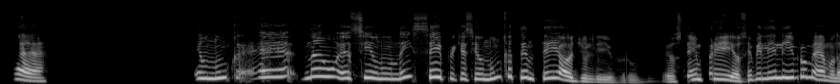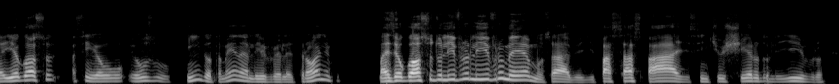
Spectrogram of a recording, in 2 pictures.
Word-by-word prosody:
É. 165 -9 +1 1.5
Eu 280 0 +1
nunca 300 +3 0
É, 335 +5 -2
não. 365 +4 +1
Assim, 285 +2 0
eu 285 -3 +2
não 255 -1 -1
nem 295 +9 -1
sei, 340 -2 0
porque, 255 -2 -7
assim, 250 0 -4
eu 240 - 0
nunca 335 +10 -1
tentei 290 -2 -1
audiolivro. 115 - -3 0.2
Eu 130 0 -8
sempre 230 - -3
eu 160 -4 +2
sempre 210 - -5
li 280 +3 0
livro 315 +3 +2
mesmo, 210 - -1
né? 140 0 -1
E - - +4
eu 175 +1 +4
gosto 205 +3 +1
assim, 170 - -9
eu 145 +1 -2
eu 145 0 -4
uso 165 -7 -7
Kindle 190 +6 -3
também, 165 +12 -6
né, 180 -4 -2
livro 130 -3 -4
eletrônico. 145 - -3 0.4
Mas 150 +2 +5
eu 175 - +7
gosto 180 +4 +9
do 220 - 0
livro, 225 +4 +1
livro 235 +3 +1
mesmo, 205 - +2
sabe? 115 -4 0
De 110 +1 -17
passar 140 +2 +1
as 150 - -4
páginas, 145 -6 +2
sentir 135 0 -9
o - - -5
cheiro 150 +3 -3
do 140 -2 -11
livro. 125 -3 -5
185 Hz, 190 wpm, -25 LUFS, -, 1.5 s, gosto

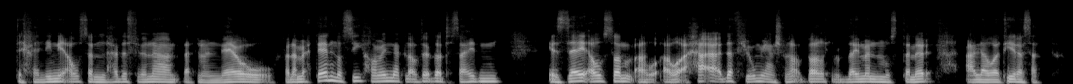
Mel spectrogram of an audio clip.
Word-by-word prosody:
تخلّيني 125 +5 -1
أوصل 125 -1 -2
للهدف 115 +1 -3
اللي 115 - -2
أنا 115 -2 +1
باتمناه 100 +4 +1
و 110 -3 +1
فأنا 110 +2 0
محتاج 130 +9 +2
نصيحة 155 -3 -2
منّك 145 -1 0
لو - - 0
تقدر - - 0
تساعدني، 135 +3 -2 0.5
إزاي 140 +9 +4
أوصل 140 0 +2
أو 110 0 -1
أو - - +1
أحقق - - +3
ده 145 - +1
في 130 - -8
يومي 135 0 -1
عشان 110 -4 -5
أقدر 125 - 0
دايمًا 120 +3 0
مستمر 120 +1 0 0.4
على 110 +1 +3
وتيرة 110 +2 +2
ثابتة؟ 95 -4 -10
120 Hz, 160 wpm, -23 LUFS, 110-135 Hz, 0.5 s, إزاي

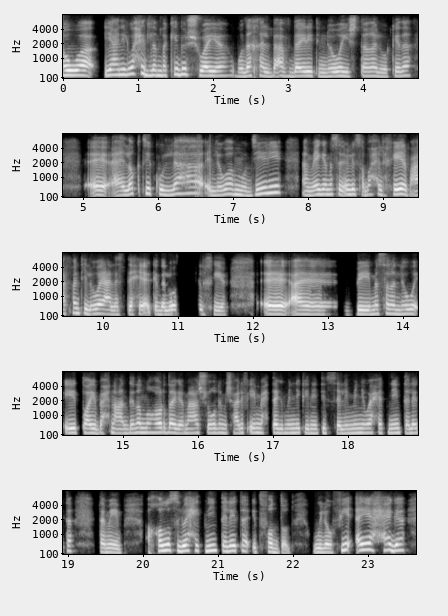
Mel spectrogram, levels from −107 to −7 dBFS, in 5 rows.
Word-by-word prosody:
هو 225 0 +6
يعني 245 +2 +2
الواحد 290 0 +1
لما 220 -1 0
كِبر 260 +4 +1
شوية، 205 -3 +2
ودخل 195 +1 -2
بقى 185 +2 -2
في 185 - -10
دايرة 195 +1 +2
إن 175 0 -5
هو 190 +2 +2
يشتغل 195 0 -3
وكده، 195 +6 -4 0.4
آآ 305 0 +2
علاقتي 230 +6 0
كلها 245 +5 -2
اللي 185 +1 -3
هو 230 +4 -1
مديري 230 - 0 0.3
أمّا 185 +2 -2
ييجي 225 +1 +2
مثلًا 220 -2 -1
يقول 215 - +2
لي - - +4
صباح 215 0 -7
الخير، 220 +2 +3
عارفة 195 +5 -2
أنتِ، 225 -1 -2
اللي 195 -2 +1
هو 205 - +1
على 190 -4 +2
استحياء 185 +1 -1
كده، 180 -1 -2
اللي 175 +2 +1
هو - - +4
صباح 195 - -15 0.2
الخير 175 -3 -5 0.5
إيه، - - +4 0.3
آآ 185 -1 +2
آآ - - -4 0.4
بمثلًا، 195 +3 +1
اللي 195 0 -3
هو 200 0 +1
إيه، 205 0 +2
طيب 195 -2 +1
إحنا 195 +1 -5
عندنا 190 +3 -2
النهاردة 210 0 +1
يا - - +3
جماعة 195 +1 -4
شغل 200 0 -3
مش 190 -1 -8
عارف 195 +2 -3
إيه، - - -2
محتاج 200 -1 -1
منِك 200 +1 -3
إن 190 - -2
أنتِ 185 +2 -3
تسلميني 195 0 -2
1 200 0 -2
2 200 +1 -3
3، 200 +5 -2 0.3
تمام، 185 -4 0 0.3
أخلّص 255 +1 +4
ال1 250 +2 +4
2 250 +2 +2
3، 240 +1 +2
اتفضل، 195 -2 -2 0.3
ولو 185 0 +2
فيه 275 +10 0
أي 285 +4 +6
حاجة، 270 0 +1
205 Hz, 185 wpm, -22 LUFS, 190-230 Hz, 0.5 s, هو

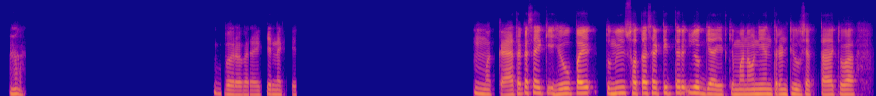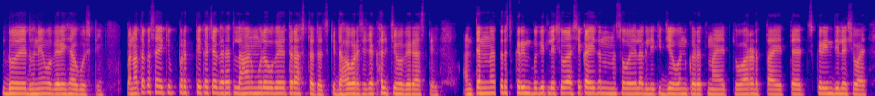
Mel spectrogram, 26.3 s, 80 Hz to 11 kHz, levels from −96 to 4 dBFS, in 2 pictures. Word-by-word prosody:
हां. 165 -4 -4 2.9
बरोबर 145 -5 -6
आहे 140 0 -7
की. 155 +3 -7
नक्कीच. 150 -2 -9 2.7
मग 165 -4 -3
काय. 140 -1 -2
आता 175 +3 -2
कसं 195 +3 -1
आहे 190 - +3
की 185 0 -5
हे 165 - 0
उपाय 180 +2 +4 0.3
तुम्ही 180 +2 0
स्वतःसाठी 190 0 +1
तर 195 0 +3
योग्य 185 -4 +2
आहेत, 150 -2 -1
की - - -6
मनावर 155 +1 -2
नियंत्रण 165 -1 -1
ठेवू 160 -2 -1
शकता 150 -1 -3
किंवा 155 0 -2 0.5
डोळे 175 0 +4
धुणे 165 +1 +2
वगैरे 165 -1 +3
ह्या 165 0 +1
गोष्टी. 155 -2 -5 0.4
पण 170 - 0
आता 180 +4 +1
कसं 220 0 -1
आहे 205 - +4
की 210 +2 -5
प्रत्येकाच्या 200 -1 +1
घरात 190 0 0
लहान 185 0 +1
मुलं 185 0 +2
वगैरे 185 0 +2
तर 185 - +4
असतातच 170 -4 0
की - - -3
10 160 +1 +3
वर्षाच्या 170 0 +3
खालची 185 -2 0
वगैरे 160 -1 +3
असतील. 155 -3 -4 0.4
आणि 155 +1 -1
त्यांना 190 0 +5
तर 205 - +2
स्क्रीन 195 -1 +3
बघितल्याशिवाय 185 0 +1
अशी 185 +2 0
काही 185 -1 +6
जणांना 180 -1 -2
सवय 175 -1 +1
लागली 165 -2 0
की 175 - -6
जेवण 170 0 +1
करत 165 0 +1
नाहीत 160 -1 -1
किंवा 160 0 0
रडत 165 -1 -3
आहेत 155 -1 0
त्यात, 160 -1 +1
स्क्रीन 180 -1 0
दिल्याशिवाय. 165 -3 +1
170 Hz, 155 wpm, -26 LUFS, 160-185 Hz, 2.9 s, काही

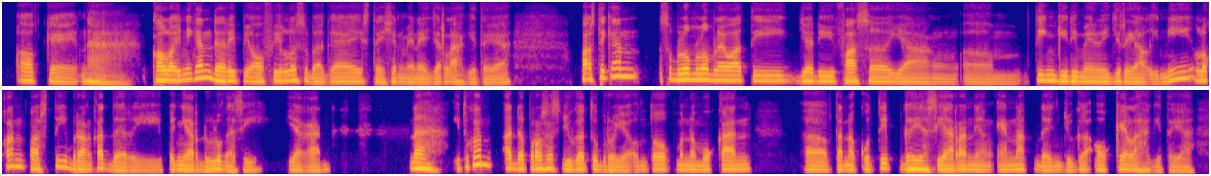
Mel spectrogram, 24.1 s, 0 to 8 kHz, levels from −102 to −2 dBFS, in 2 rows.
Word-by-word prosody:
Oke. 115 -6 -2
Nah 90 -7 -2 0.2
kalau 145 0 +7
ini 145 +4 +2
kan 200 +3 +4
dari 135 -2 +5
POV 115 -3 -1 0.2
lo 145 - +4
sebagai 110 -1 -2
station 100 +2 -4
manager 95 +1 -3
lah 100 -3 -2
gitu 90 -1 -8
ya, 90 +4 -4 0.7
pastikan, 240 +9 +3 0.2
sebelum 165 0 +4
lo 160 - +7
melewati 140 -2 +1
jadi 125 0 +1
fase 115 0 +1
yang, 95 -4 -5
mmm, 90 -1 -10 0.2
tinggi 140 -3 +3
di 125 - +3
manajerial 110 -3 -1
ini, 135 - -1
lo 135 - +5
kan 190 +2 +1
pasti 170 +3 -1
berangkat 120 +2 +1
dari 90 -1 -4
penyiar 110 -1 +1
dulu 105 +5 +2
nggak 90 -3 -2
sih, 100 +2 -5 0.3
ya 105 -1 -2
kan? 95 +3 -3 0.9
Nah 135 -9 +6 0.2
itu 130 +6 -3
kan 240 -1 +4
ada 135 -1 +3
proses 130 -2 +3
juga 120 +1 +2
tuh 115 0 -2
Bro 105 -1 -1
ya 95 -1 -3
untuk 110 +3 -1
menemukan, 115 +2 0 0.5
eee, 105 -1 0
tanda 115 -1 0
kutip, 115 +6 -1
"gaya 120 -1 +4
siaran 110 -1 +2
yang 105 -1 -2
enak 110 +2 -1
dan 100 -2 -3
juga 110 +3 -3
oke 115 +3 0
lah," 105 -3 -1
gitu 90 0 -7
ya? 85 -1 -6
110 Hz, 150 wpm, -23 LUFS, 100-130 Hz, 0.9 s, kalau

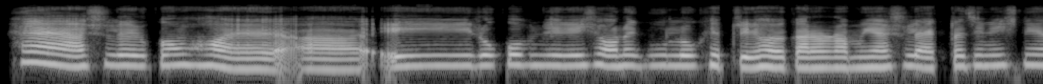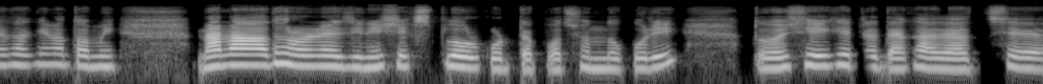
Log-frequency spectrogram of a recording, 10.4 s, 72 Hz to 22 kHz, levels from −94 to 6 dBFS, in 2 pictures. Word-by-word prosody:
হ্যাঁ, 320 -3 +4
আসলে 265 +1 -6
এরকম 260 +1 -3
হয়। 235 -5 +2 0.3
আ - - 0 0.4
এই 250 +1 -2 0.3
রকম 270 +1 -2
জিনিস 260 0 -2
অনেকগুলো 255 0 -3
ক্ষেত্রেই 240 -4 -2
হয়। 230 -1 +3
কারণ 225 0 +3
আমি 225 +1 -4
আসলে 245 0 -3
একটা 245 - -6
জিনিস 260 +1 -6
নিয়ে 265 -1 -3
থাকি 270 +1 -5
না। - - -1
তো - - +1
আমি 240 - -2 0.5
নানা 250 +3 +9 0.2
ধরনের 250 -3 +4
জিনিস 230 +2 -1
এক্সপ্লোর 245 -1 +2
করতে 205 -2 -3
পছন্দ 210 +2 -5
করি। 215 +3 0 0.4
তো - - -6 0.2
সেই 255 -2 +2
ক্ষেত্রে 260 -3 -3
দেখা 220 +2 +1
যাচ্ছে 200 +5 -2
250 Hz, 190 wpm, -23 LUFS, 230-260 Hz, 0.5 s, নানা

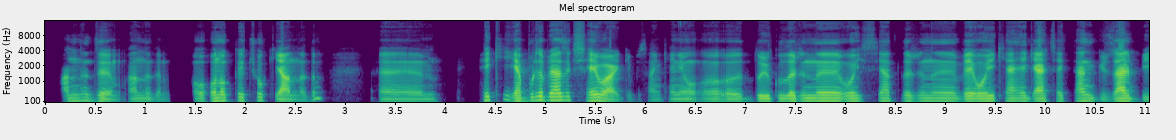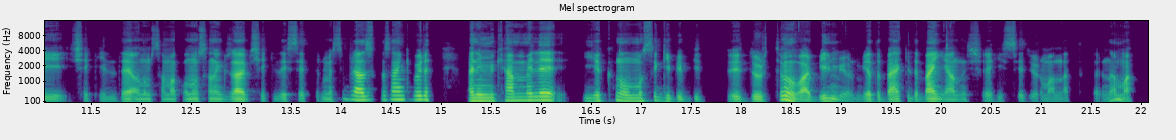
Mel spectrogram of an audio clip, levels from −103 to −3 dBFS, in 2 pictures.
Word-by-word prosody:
Anladım, 120 -6 -3
anladım. 110 -7 -8 0.2
O 110 - -8
o 125 +2 +1
noktayı 130 +1 -1
çok 145 -3 -9
iyi 105 - +8
anladım. 90 +5 -1 0.6
Emm, 100 -1 -5 0.4
peki, 160 +4 -4
ya, 115 -6 +4
burada 150 +2 +2
birazcık 155 +1 +6
şey 135 +1 +5
var - - +8
gibi - - -12
sanki, 90 +2 -15
hani, 105 0 -5
o 105 -1 -4
o 105 -1 -4
duygularını, 120 +1 +3
o 120 - +2
hissiyatlarını 120 0 -4
ve 115 +1 +6
o 115 0 +4
hikâyeyi 120 0 0
gerçekten 120 +1 +3
güzel 105 +2 +5
bir 95 -2 -7
şekilde 100 +1 -7
anımsamak, 100 +1 -9
onun 105 +1 -5
sana 105 0 -7
güzel 105 +1 +2
bir 105 - -17
şekilde 100 -1 -15
hissettirmesi 105 - -14
birazcık 165 0 +3
da 175 - -10
sanki 180 -1 -1
böyle, 175 0 +1 0.4
hani, 130 0 +4
mükemmele 145 +4 +2 0.2
yakın 125 +5 -6
olması 125 +1 -3
gibi 105 -6 -9
bir, 95 -1 -15 0.2
eee, 100 -1 -5
dürtü 105 - -4
mü 160 - +5
var 85 -1 +1
bilmiyorum 95 -6 -6
ya 100 0 -4
da 110 -3 -12
belki 110 +3 -1
de 100 - -11
ben 110 - +6
yanlış, 95 +1 -8
eee, - - -10
hissediyorum - - -16
anlattıklarını - - -17
ama. - - -5
115 Hz, 170 wpm, -27 LUFS, 100-125 Hz, 0.6 s, iyi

